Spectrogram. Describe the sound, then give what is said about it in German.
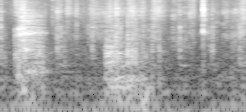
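Quiet scraping and crinkling of a paper knife slicing through a small cardboard matchbox, in a few short rasping strokes with a brief sharp snap near the end. “Aber was hat das alles mit dieser Streichholzschachtel zu tun? Und was machst du da eigentlich mit dem Papiermesser”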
